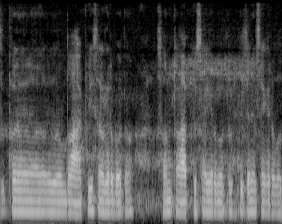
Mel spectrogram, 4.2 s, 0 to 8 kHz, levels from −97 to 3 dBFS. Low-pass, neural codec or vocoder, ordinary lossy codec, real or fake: none; codec, 16 kHz, 2 kbps, FunCodec, trained on LibriTTS, 25 frames a second; none; fake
